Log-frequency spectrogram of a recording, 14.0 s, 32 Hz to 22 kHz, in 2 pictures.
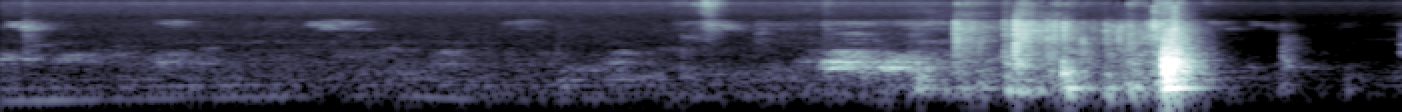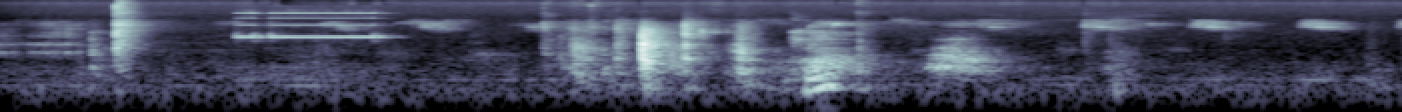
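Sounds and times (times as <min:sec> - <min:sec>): tools and parts clattering: 0:09.8 - 0:10.9.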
